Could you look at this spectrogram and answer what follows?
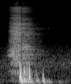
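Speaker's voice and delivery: imitated last breath of a cat; hard nose exhale. Imitating the dying cat, a hard nose exhale. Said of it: "kinda breathed real hard out of its nose".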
